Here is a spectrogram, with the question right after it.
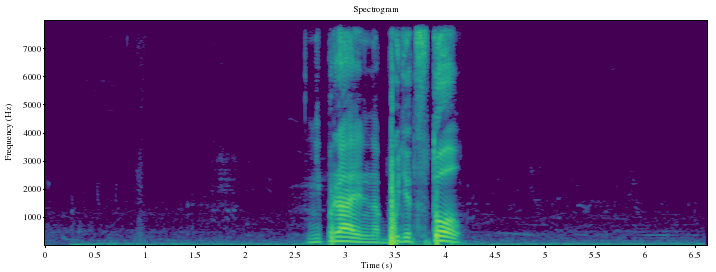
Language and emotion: Russian, angry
